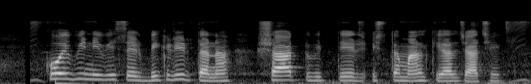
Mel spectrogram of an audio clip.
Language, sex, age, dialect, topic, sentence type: Magahi, female, 25-30, Northeastern/Surjapuri, banking, statement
